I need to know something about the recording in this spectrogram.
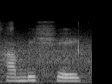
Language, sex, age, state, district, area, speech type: Telugu, female, 30-45, Andhra Pradesh, Chittoor, urban, spontaneous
